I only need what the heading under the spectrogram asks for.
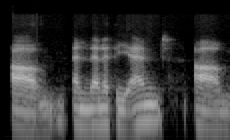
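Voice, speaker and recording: With an American accent, a man speaks at a fairly low pitch against a quiet background. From US Northeast. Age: 20s. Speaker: digital organizer and trainer; trainer. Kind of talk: online training presentation. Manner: fast. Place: home room. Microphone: webcam.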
